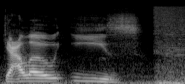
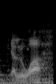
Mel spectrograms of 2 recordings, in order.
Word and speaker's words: Galois: The South End says, man, I'm learning a bit about cryptography, and the lecturer just pronounced Galois and as Galloese. I can feel my math professor. Oh my god, that's so many Galloese. Galois.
